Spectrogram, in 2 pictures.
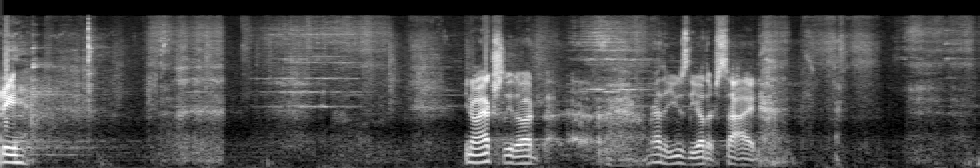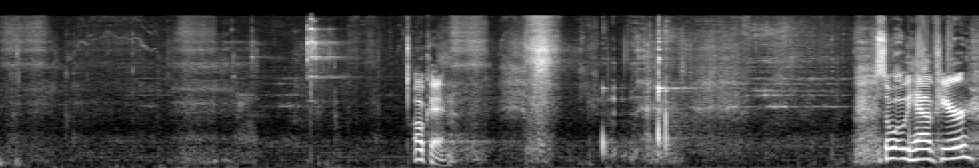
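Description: Concrete blocks scrape and thud on a hard floor.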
